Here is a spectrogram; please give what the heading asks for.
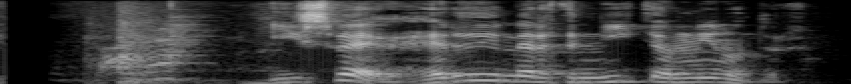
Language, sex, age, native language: Icelandic, male, 40-49, Icelandic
